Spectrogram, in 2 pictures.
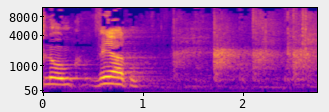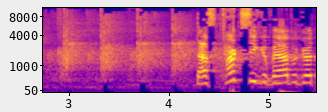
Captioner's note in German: Beifall Freie Demokraten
